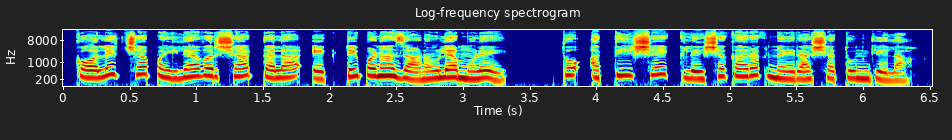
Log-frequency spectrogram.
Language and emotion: Marathi, sad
